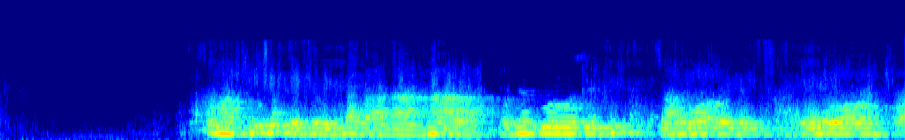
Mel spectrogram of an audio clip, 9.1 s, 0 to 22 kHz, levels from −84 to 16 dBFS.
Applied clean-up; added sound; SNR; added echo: neural separator model SepFormer DNS4.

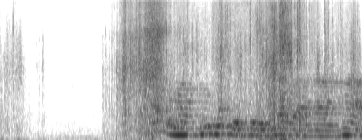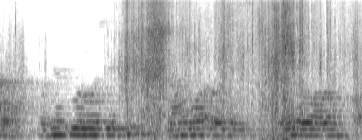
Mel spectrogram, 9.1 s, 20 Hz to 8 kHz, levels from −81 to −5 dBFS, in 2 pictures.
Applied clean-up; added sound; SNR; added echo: none; Tearing; 3 dB; reverberation time 1.0 s.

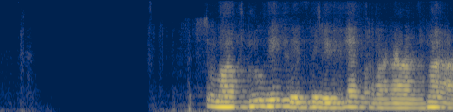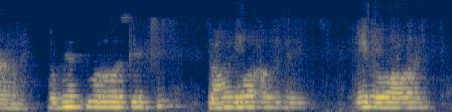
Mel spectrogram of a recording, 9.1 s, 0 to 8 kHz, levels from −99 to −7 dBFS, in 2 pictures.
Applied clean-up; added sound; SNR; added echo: neural mask model DeepFilterNet 3.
